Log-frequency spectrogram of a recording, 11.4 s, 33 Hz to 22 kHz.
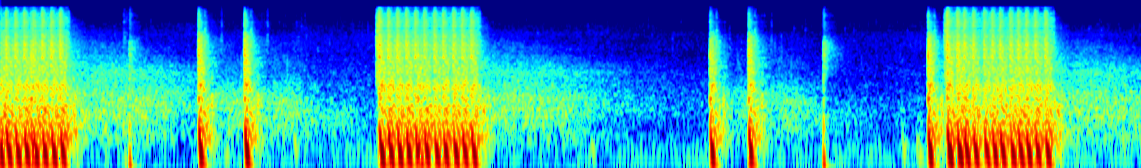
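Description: Bursts of automatic gunfire in the ARMA 3 combat game, loud sustained volleys alternating with sharp single shots, several rapid strings separated by brief pauses, no voices.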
